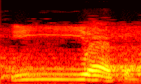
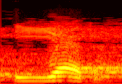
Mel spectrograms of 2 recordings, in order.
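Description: First: إياك with a long high droning ي; overdone ya. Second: Said in the usual way. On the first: Shown as a demonstration. Teacher warning against exaggeration, overlong ي in إياك. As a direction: drag out the doubled ي in إياك. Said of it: "ولا تقل". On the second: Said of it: "قل إياك".

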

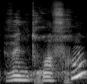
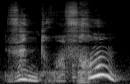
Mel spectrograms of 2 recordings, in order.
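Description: First: "Vingt-trois francs" as a question, rising on FRANCS; shorter, questioning "Vingt-trois francs?". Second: "Vingt-trois francs" drawn out slowly as an exclamation; stretched, astonished "Vingt-trois francs!". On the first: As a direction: query "Vingt-trois francs", lifting the last word. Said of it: "du point d'interrogation". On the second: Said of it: "l'accent qui sépare le point d'exclamation". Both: A narrator's reading.

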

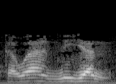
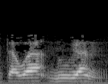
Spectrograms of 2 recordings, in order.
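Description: First: توانيا said "tawaa-niyan", with an i after the n; correct kasra form. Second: توانيا said "tawaa-nuyan", with a u after the n; rejected damma form. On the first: Teacher giving the correct verbal noun, توانيا slowly as "tawaaniyan". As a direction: draw out توانيا as tawaa-NI-yan. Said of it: "أقول توانى". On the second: Teacher showing what we don't say, توانيا as "tawaanuyan". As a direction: draw out توانيا as tawaa-NU-yan. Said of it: "ولا نقول توانيا". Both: Shown as a demonstration.

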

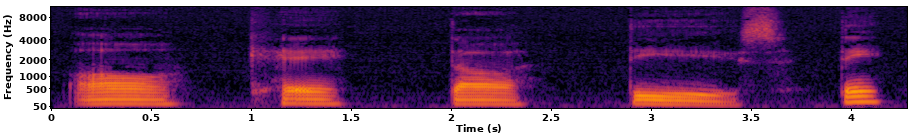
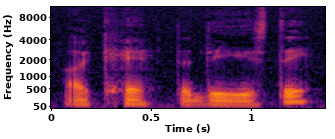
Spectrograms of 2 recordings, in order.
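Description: First: "A, K, da, D, S, T" broken into separate syllables. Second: Said in the usual way. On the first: Shown as a demonstration. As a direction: sound out "A, K, da, D, S, T" with short gaps. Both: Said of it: "It's pronounced like this".

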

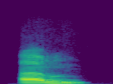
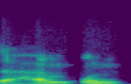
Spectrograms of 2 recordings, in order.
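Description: First: حمو split as ham-wun; hamza replaced by waw. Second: حمء said ham-'un with a glottal stop; hamza, not waw. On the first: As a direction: clear w after a closed m in حمو. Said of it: "واوا". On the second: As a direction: catch the throat after the m in حمء, then -un. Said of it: "وليس". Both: Shown as a demonstration.

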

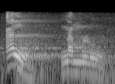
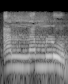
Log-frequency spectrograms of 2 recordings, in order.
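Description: First: Slow "al-namlu" with a split after the l; drawn-out unassimilated "al-namlu"; wrong clear al. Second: "An-namlu" in one go with a held double n; "An-namlu", no l in the article; silent lam. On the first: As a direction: say "al", break, then "namlu". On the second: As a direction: slide from the a straight into a long n in "An-namlu". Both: Shown as a demonstration.

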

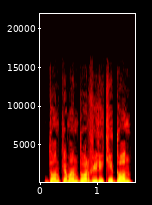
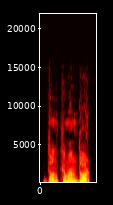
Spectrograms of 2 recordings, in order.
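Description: First: High, urgent appeal; audible panic. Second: Higher, tentative rising question; lightly voiced unsure woman; uncertain woman. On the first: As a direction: plead with the commander in rising panic. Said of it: "теперь ощутимо слышалась паника". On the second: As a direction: address the commander hesitantly. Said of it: "неуверенно проговорил женский голос". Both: A narrator's reading.

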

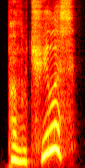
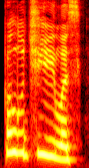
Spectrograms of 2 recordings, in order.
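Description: First: Unsure surprised question, rising high; can't believe it worked, asking; breathless astonished question; surprised disbelief. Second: It worked, shout it with joy; bursting elated exclamation; joyful exclaim. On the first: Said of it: "воскликнула удивлённо, сама не веря". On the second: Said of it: "воскликнула удивлённо". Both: A narrator's reading.

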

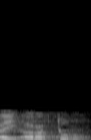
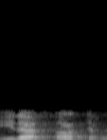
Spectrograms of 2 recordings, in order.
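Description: First: أردته said "aradtuhu", u after the ta; first-person u vowel in أردته; damma on the ta. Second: أردته said "aradtahu", a after the ta; second-person a vowel in أردته; fatha on the ta. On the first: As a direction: end أردته in "-tuhu". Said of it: "إذا أتت أي فالضم". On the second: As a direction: end أردته in "-tahu". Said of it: "وتقول". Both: Shown as a demonstration.

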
